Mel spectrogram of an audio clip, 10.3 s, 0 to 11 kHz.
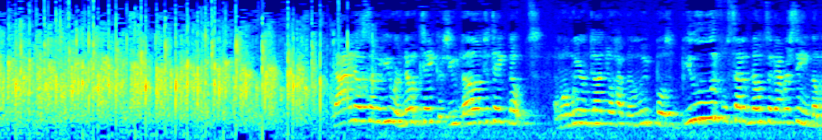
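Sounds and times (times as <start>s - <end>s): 
audience applauding: 0.0s - 4.7s
speech: 4.5s - 10.2s.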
